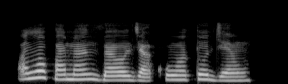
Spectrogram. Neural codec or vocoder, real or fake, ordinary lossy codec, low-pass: codec, 32 kHz, 1.9 kbps, SNAC; fake; none; 7.2 kHz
